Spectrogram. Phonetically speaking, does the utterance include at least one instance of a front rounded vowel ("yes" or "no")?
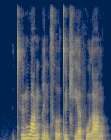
yes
